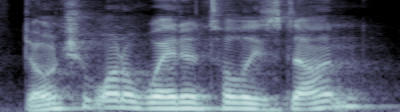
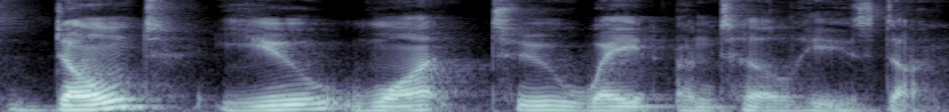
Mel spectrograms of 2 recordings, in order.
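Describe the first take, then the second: First: The words run together in connected speech. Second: Each word is said separately and clearly. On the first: "say it together as like connected speech" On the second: "if I were to say the individual words"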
